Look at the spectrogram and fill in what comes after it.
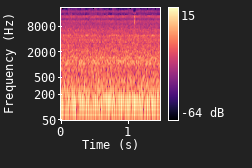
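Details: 2017 Ford Powerstroke diesel pickup after fuel filter and water separator change with SPE billet drain: low, even diesel rumble at idle with steady beat and no misses or knocks; running clean.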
